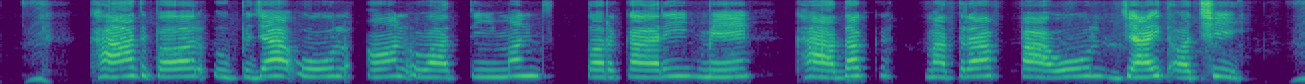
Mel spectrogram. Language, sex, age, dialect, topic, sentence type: Maithili, female, 25-30, Southern/Standard, agriculture, statement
